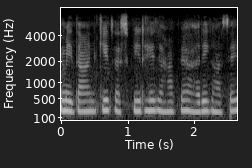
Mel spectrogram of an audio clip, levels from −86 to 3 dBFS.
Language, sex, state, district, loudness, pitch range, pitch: Hindi, female, Bihar, East Champaran, -31 LUFS, 215-230 Hz, 225 Hz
